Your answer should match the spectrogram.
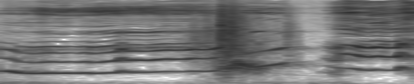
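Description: A voice-acted child character wailing in a long, high, steady cry that breaks off about a second in and starts again near the end.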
